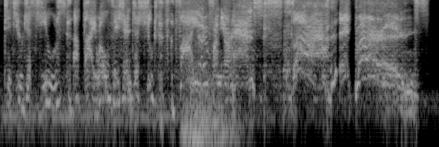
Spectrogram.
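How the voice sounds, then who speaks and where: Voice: very high voice, wildly swooping pitch, slow, raised voice, far from the mic, loud music behind the voice, full character voice. An actor playing a cowardly, whiny male villain henchman in a video game, theatrical and melodramatic in delivery. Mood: agonized, panicked. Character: cowardly, whiny villainous male cultist minion under interrogation.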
